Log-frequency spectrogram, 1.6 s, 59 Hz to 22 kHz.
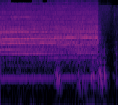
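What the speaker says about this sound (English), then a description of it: "The one thing I've noticed about these Pentax cameras is they sound like dentist drills" A Pentax Espio 838 compact camera's lens zoom motor whirs with a steady, faint, high-pitched drill-like whine that ends with a couple of small mechanical clicks.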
